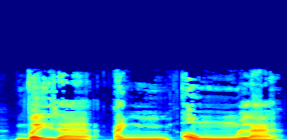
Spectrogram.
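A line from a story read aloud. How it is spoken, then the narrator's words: Hesitant stammering. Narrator (Vietnamese): Rất lâu, Hoàng Thiện Nhân mới ấp úng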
